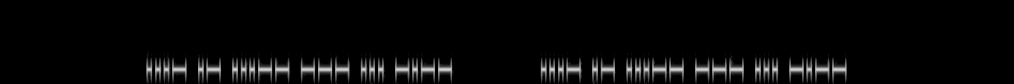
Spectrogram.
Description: Morse code, heard as a keyed tone, about 28 wpm, 700 Hz. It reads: VA3OSY VA3OSY
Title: DXCC-100 Call Signs - 6 Characters - Repeated 2x - 28wpm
